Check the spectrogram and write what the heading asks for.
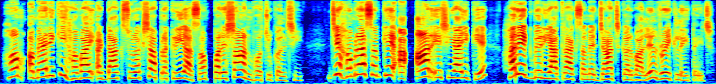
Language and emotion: Maithili, disgusted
